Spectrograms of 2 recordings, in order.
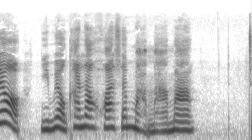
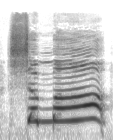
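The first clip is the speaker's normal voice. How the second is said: high startled cry; father startled by the phone call, crying out; loud; 10 semitones higher, slower than usual. Acted. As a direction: shout it out in shock. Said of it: "大声地说".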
